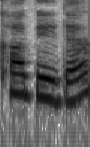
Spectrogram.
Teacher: Kabel, briqada, atlas, fonetika. Deməli, kabeldə vurğu düşür birinci hecayəyə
